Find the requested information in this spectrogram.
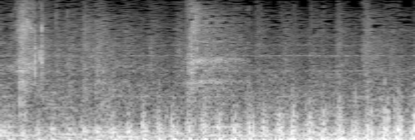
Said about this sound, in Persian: صدای هلیکوپتر، میز داره میلرزه، سرشو میبره بالا، نور میاد و پلیس ها از راه میرسه.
